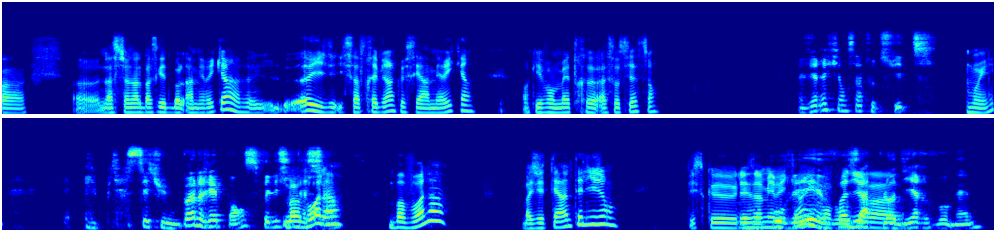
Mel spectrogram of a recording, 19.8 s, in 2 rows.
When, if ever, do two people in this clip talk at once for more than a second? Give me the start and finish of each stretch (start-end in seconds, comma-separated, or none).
17.2-18.9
